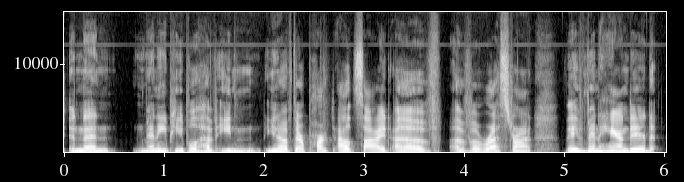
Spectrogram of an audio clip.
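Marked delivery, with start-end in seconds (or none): none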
